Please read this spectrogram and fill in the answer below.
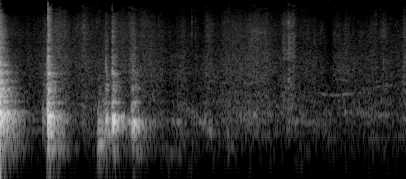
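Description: A bowl knocking on the floor as it is handled and set down: a few sharp knocks in the first second and a half, then quiet room noise.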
